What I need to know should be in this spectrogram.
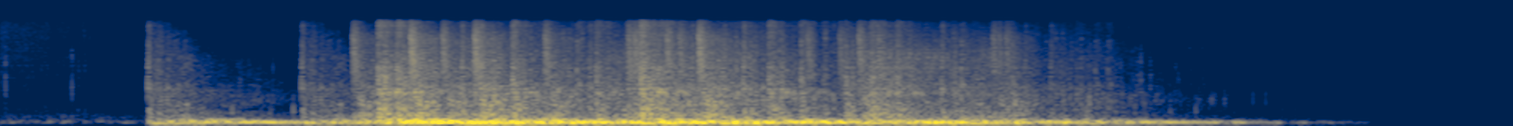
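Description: Explosions boom and rumble heavily, then slowly die away.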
